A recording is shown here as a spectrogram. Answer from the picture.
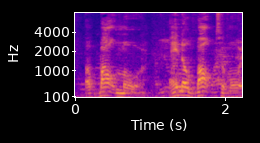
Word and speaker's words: Baltimore: You don't even say the T in Baltimore. Am I right or wrong? There ain't no T in pronounced in Baltimore if you're from Baltimore.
